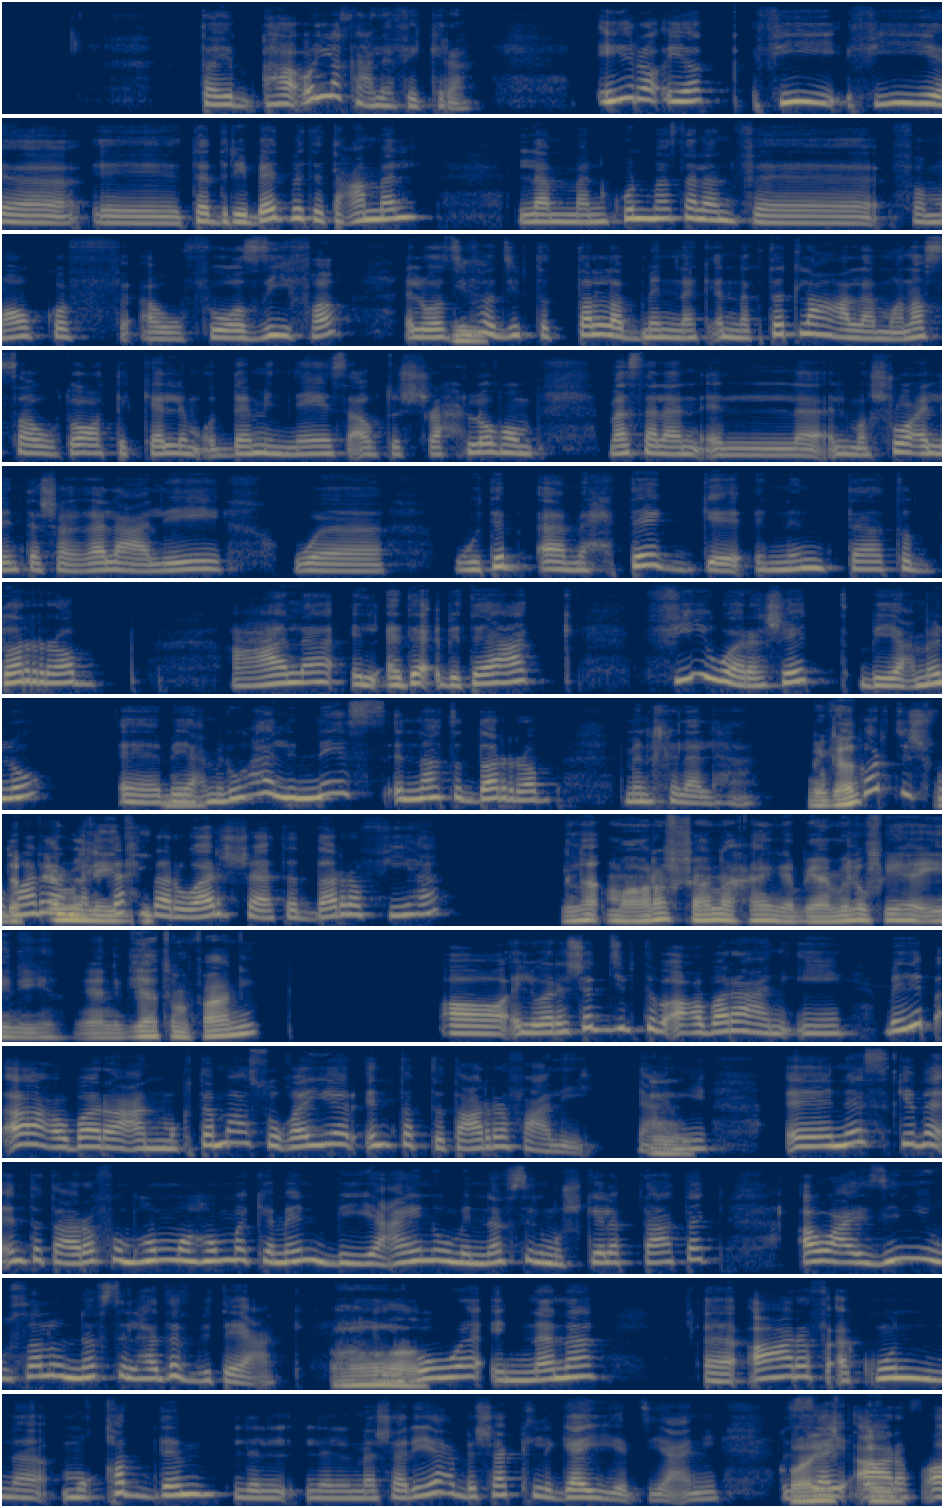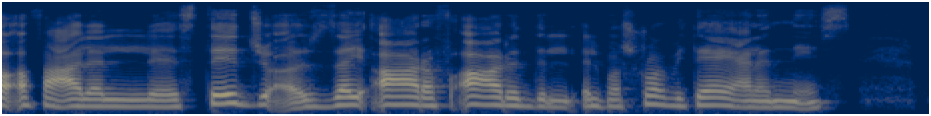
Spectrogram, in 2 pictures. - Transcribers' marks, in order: tapping; in English: "الstage"
- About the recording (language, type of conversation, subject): Arabic, advice, إزاي أقدر أتغلب على خوفي من الكلام قدام ناس في الشغل؟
